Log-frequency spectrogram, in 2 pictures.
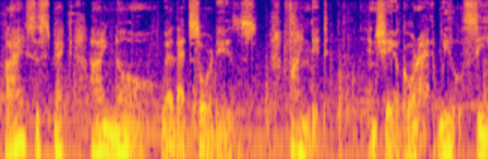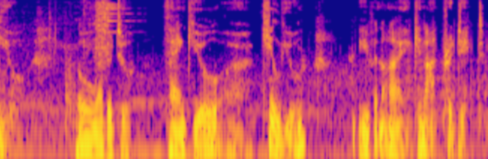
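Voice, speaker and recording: An actor playing a solemn, ancient keeper of records in a fantasy game, measured and cryptic. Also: male voice, deep voice, very animated, noisy background, heavily acted.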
